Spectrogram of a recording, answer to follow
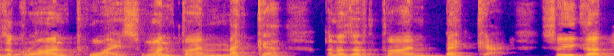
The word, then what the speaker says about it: Makkah: and you just left Makkah which is how many Muslims pronounce the word for Mecca. Makkah.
